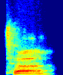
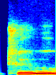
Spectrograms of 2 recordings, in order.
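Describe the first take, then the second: First: The vowel is reduced to a schwa. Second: The word has a full 'oo' vowel. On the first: "we get ta" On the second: "instead of saying to"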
